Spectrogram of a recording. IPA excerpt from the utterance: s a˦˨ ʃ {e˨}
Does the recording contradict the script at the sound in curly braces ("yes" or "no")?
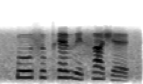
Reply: yes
